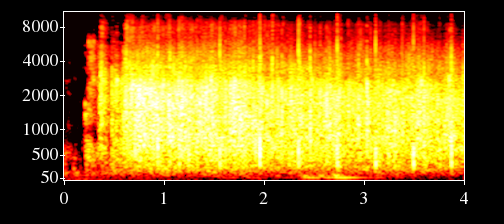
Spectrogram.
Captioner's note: crowd applauding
